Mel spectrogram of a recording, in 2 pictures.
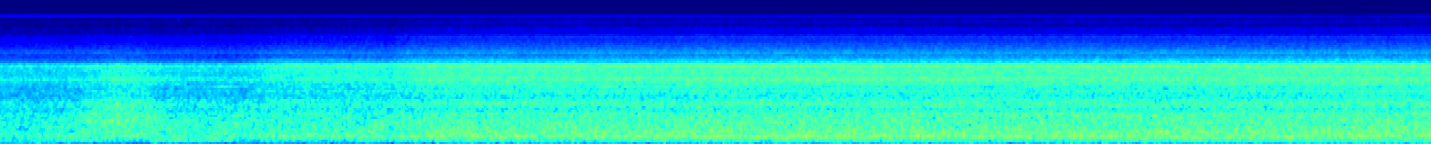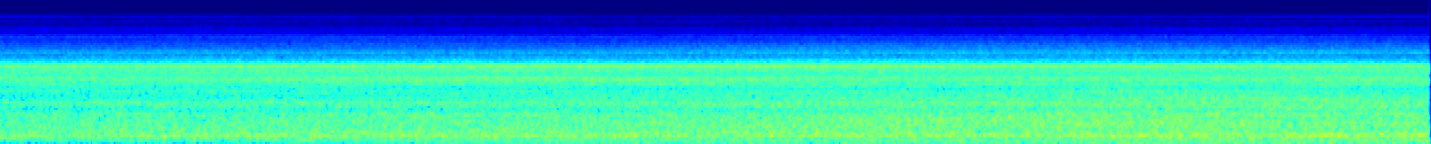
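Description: Automatic car wash gantry working over the car, heard from inside the cabin: a steady rushing of water spray and machinery that grows louder about four seconds in and then holds.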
